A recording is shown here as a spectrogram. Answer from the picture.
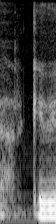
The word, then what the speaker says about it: Harkiv: Harkiv on siis Ukraina pärane? – Harkiv, jah.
